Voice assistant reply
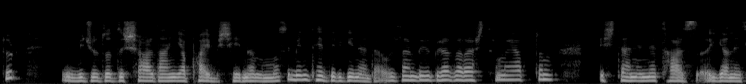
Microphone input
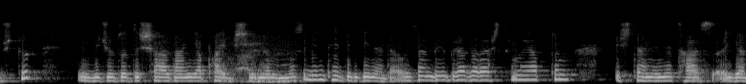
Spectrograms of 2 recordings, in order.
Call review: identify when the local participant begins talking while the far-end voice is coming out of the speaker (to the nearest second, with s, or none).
2 s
